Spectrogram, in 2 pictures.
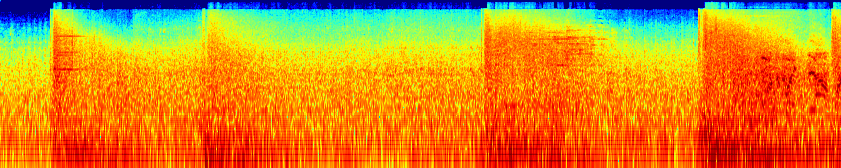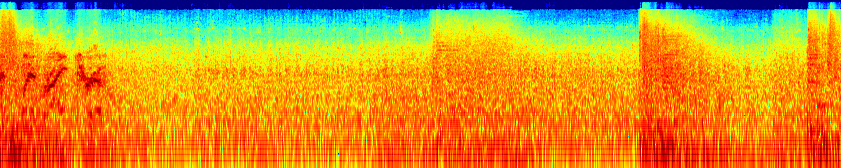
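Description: Artillery shells land in World of Tanks, a run of heavy booming impacts spaced a few seconds apart, each a loud burst that fades into rumbling debris, with no talking.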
